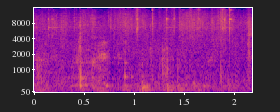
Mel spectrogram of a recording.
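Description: Scattered light knocks and rustles of people moving about and handling papers and objects at a desk, with faint voices underneath.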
